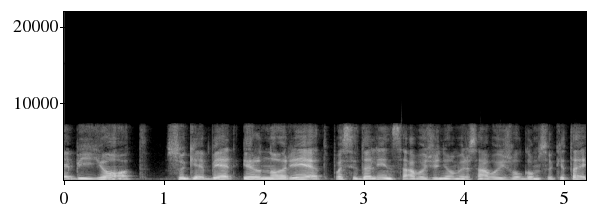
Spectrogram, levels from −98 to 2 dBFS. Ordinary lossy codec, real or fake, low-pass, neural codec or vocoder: AAC, 96 kbps; real; 7.2 kHz; none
